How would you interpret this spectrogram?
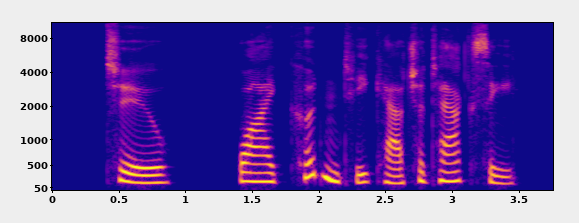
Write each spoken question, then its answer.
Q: Why couldn't he catch a taxi?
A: He couldn't catch a taxi because he had run out of his pocket money.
